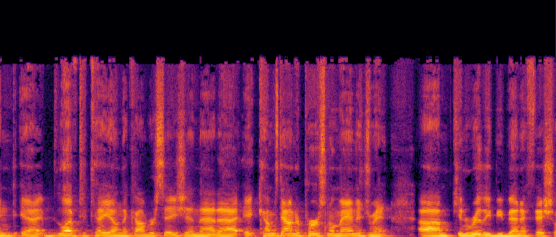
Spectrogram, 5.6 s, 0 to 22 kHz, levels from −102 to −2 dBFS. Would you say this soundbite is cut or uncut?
cut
